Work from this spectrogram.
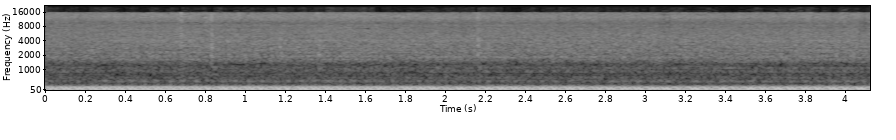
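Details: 2007 Pontiac Grand Prix GXP V8, first start-up after sloppy stage 3 cam with VATS and DOD delete tuned via HP Tuners; deep idle rumble with steady choppy lope, about four pulses a second. Normal idle.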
